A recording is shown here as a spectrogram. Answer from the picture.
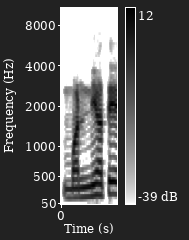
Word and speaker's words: মন্যতে: আর মন্যতে এই এই ওই জফলাগুলো ইয়তে উচ্চারণটা একটু করবেন, মান্যতে, তাহলে আরো ভালো হবে।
